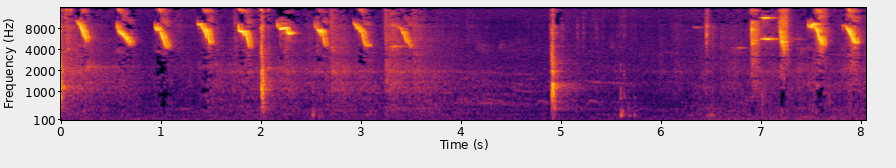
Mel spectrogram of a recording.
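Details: Squirrel calling its mother, recorded as a pest-hunting lure: a run of high, downward-sliding chirps about twice a second, a pause broken by a couple of sharp knocks, then the chirps resume.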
